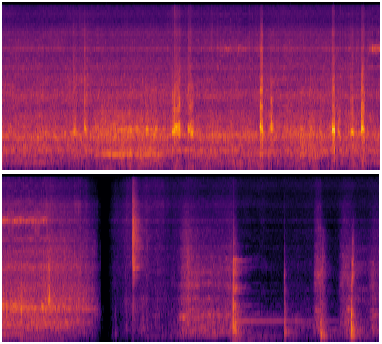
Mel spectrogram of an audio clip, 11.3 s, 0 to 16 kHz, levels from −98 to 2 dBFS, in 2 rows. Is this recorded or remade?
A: remade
